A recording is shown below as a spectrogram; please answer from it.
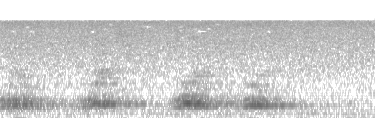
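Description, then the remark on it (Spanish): A dog barks, four muffled woofs in a quick, fairly even rhythm, faint against a quiet background with no one talking. “Yo siento el perro ladrar, lo escucho y tú lo estás escuchando conmigo.”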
